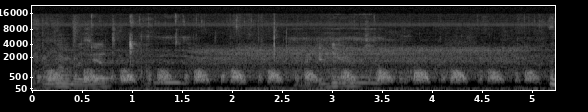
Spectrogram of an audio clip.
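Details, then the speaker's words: Home check at the end of the first trimester: rapid, regular whooshing fetal heartbeat on a handheld Doppler, about 160 on the sound, counted at roughly 162–165 beats a minute, with the signal hard to keep as it shifts left and right. "it's really difficult to find at this stage I keeps finding it goes left it goes right oh my gosh"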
